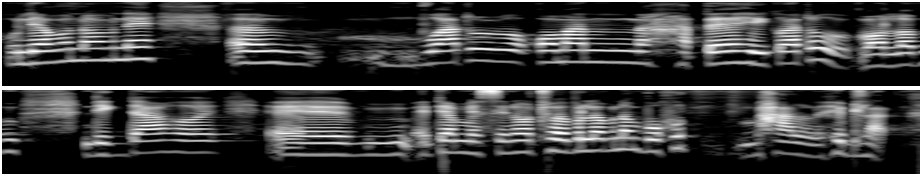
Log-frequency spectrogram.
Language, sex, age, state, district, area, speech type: Assamese, female, 30-45, Assam, Sivasagar, rural, spontaneous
